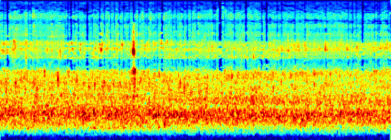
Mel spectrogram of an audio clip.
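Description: River water rushing steadily through and around a metal gold sluice box.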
